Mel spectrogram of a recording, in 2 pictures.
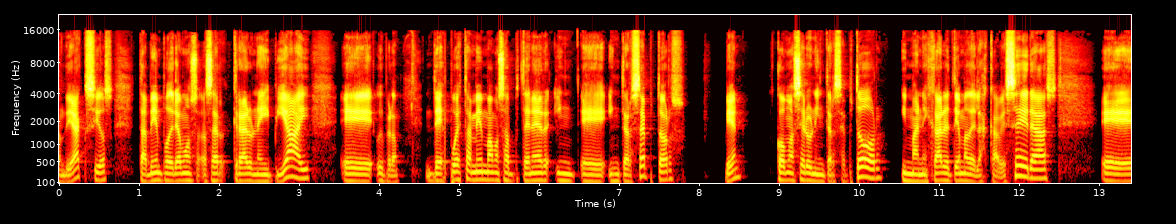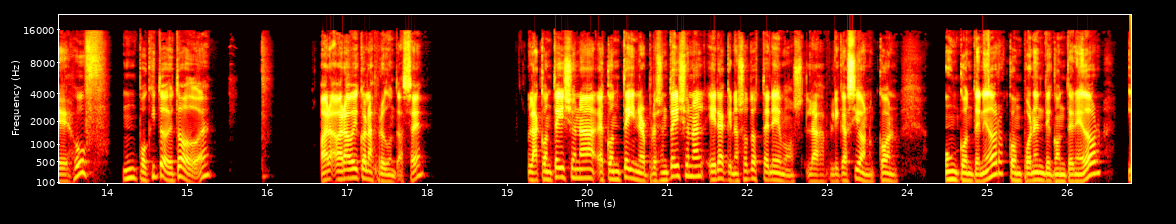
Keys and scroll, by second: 1.4-2.5 typing, 4.3 o, 4.8 space, 5.9-8.7 typing, 9.0 ctrl+s, 10.5 s, 14.0-15.8 scroll, 20.7 scroll.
